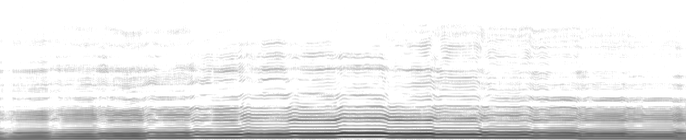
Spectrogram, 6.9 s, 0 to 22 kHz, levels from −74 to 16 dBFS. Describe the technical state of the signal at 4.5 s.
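At 4.5 s the music plays through intact, with no dropout, click, distortion or other audible fault at that moment.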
